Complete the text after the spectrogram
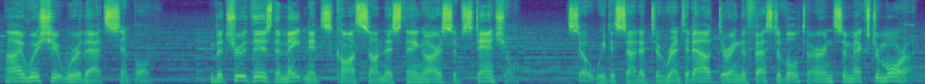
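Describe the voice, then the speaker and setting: A man playing a calm, dryly witty duke in a video game cutscene, speaking in a composed, measured way. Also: mid-range voice, faint music behind. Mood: matter-of-fact.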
